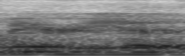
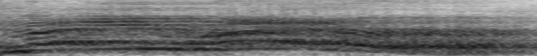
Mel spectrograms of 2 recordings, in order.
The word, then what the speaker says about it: Marietta: Anyway, I grew up in a little town called Marietta. This guy in West Virginia, he's like, oh no! You said it wrong! It's May Ritter!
